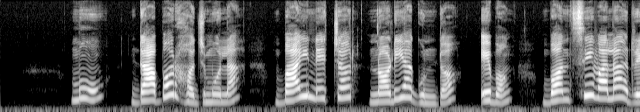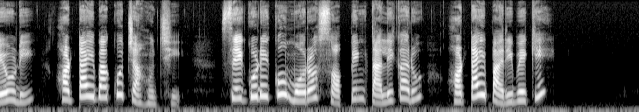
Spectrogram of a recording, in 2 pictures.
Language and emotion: Odia, neutral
